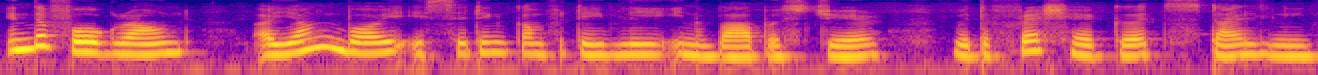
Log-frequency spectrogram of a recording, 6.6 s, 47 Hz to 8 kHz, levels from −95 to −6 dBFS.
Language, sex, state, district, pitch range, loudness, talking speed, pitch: English, female, Sikkim, Gangtok, 180-220 Hz, -18 LUFS, 170 wpm, 195 Hz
